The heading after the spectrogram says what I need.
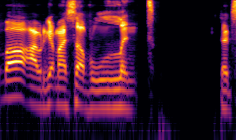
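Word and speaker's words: Lindt: Outside of that, if I actually wanted to buy myself a chocolate bar, I would get myself lint. That's spelled L I N DT.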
